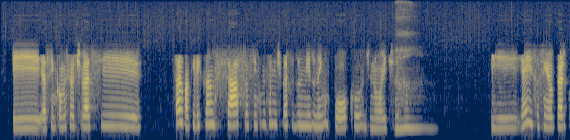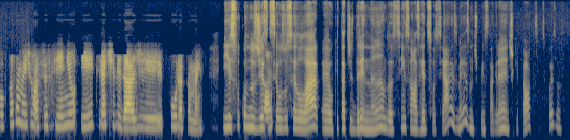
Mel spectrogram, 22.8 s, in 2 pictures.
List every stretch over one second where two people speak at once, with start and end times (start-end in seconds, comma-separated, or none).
none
